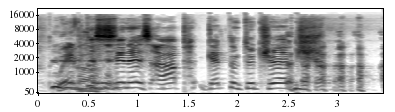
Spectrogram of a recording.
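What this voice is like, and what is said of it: Put-on German accent. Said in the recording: “I do a German accent ... I feel like I do it quite a bit”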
